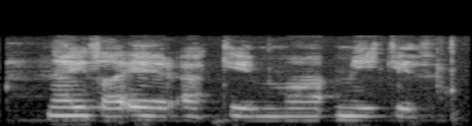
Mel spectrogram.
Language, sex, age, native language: Icelandic, male, 10, Icelandic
